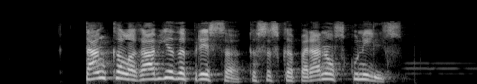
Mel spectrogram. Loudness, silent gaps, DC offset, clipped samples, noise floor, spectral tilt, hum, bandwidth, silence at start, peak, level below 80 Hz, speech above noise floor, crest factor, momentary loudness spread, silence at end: -17 LUFS; none; under 0.1%; under 0.1%; -79 dBFS; -2.5 dB/octave; none; 8.4 kHz; 0.85 s; 0 dBFS; -62 dBFS; 62 dB; 18 dB; 10 LU; 0.75 s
